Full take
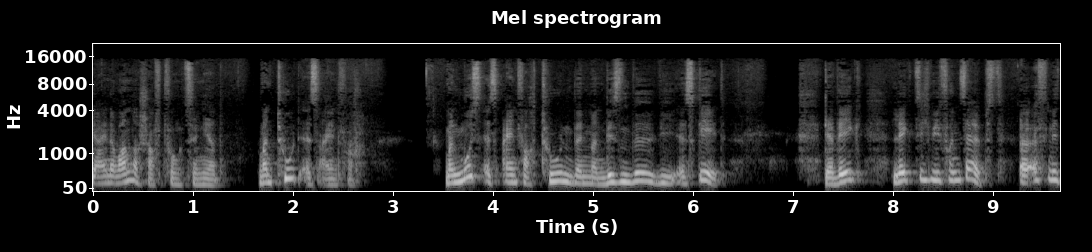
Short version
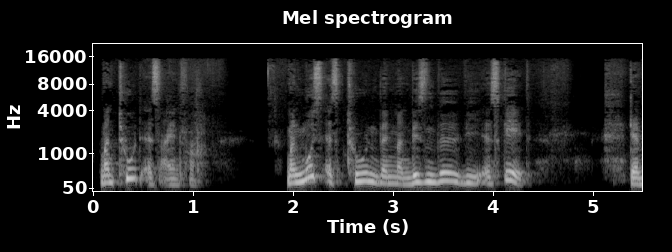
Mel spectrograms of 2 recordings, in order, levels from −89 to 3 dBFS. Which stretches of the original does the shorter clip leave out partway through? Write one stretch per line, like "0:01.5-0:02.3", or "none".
0:04.1-0:04.4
